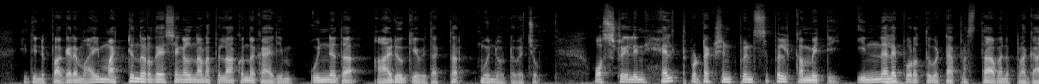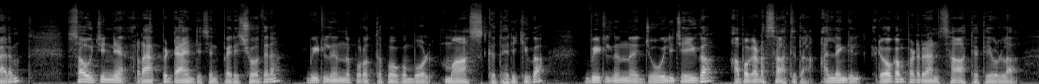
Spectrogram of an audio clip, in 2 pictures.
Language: Malayalam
